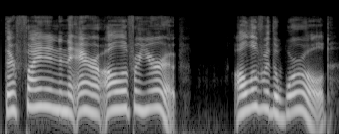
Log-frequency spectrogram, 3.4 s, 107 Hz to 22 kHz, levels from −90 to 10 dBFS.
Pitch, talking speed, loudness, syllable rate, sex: 265 Hz, 195 wpm, -16 LUFS, 6.6 syllables/s, female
